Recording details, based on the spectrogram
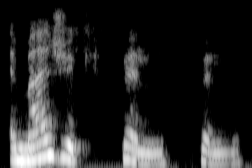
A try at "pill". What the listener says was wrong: Pill. Now your vowel sound is a mixture between a short E and a short I. Pill. Pill. Okay, you want to say pill. Pill. Pill. Pill. It's a short I sound. Pill.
